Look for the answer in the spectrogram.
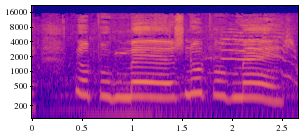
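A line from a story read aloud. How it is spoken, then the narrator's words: Groaning. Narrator (Catalan): gemegant digué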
